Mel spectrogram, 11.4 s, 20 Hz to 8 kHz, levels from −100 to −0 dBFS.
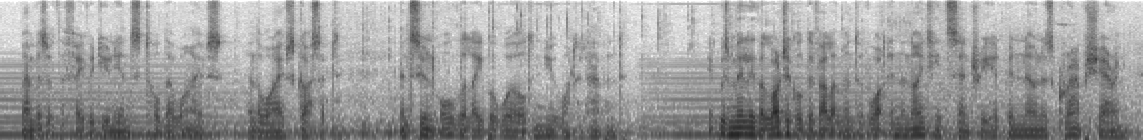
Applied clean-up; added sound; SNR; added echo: none; Bowed string instrument + Motorcycle; 8 dB; none.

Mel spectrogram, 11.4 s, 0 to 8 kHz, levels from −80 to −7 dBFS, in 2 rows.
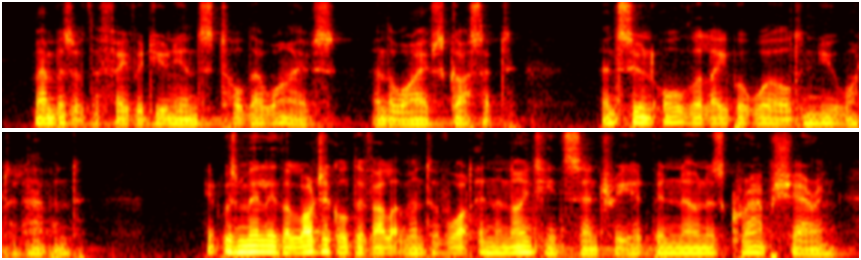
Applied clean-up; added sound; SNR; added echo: none; none; none; none.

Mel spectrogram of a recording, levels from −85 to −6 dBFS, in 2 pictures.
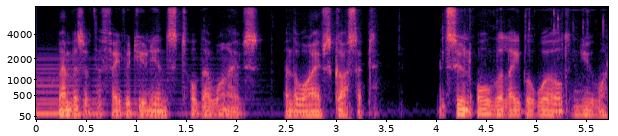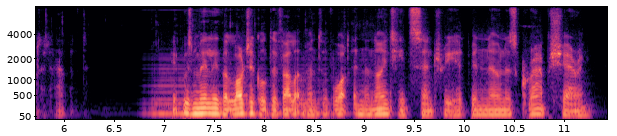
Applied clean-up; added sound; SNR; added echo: neural mask model RNNoise.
